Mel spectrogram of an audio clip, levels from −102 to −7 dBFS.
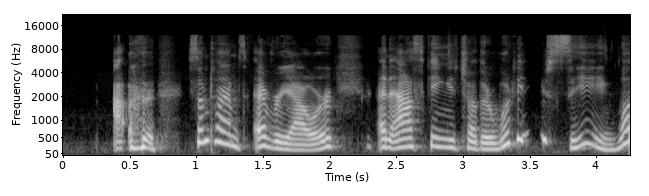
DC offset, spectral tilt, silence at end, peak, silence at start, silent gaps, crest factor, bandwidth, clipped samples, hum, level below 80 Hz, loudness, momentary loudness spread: under 0.1%; -6.5 dB/octave; 0 s; -12 dBFS; 0.4 s; none; 16 dB; 12.5 kHz; under 0.1%; none; -76 dBFS; -28 LUFS; 5 LU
